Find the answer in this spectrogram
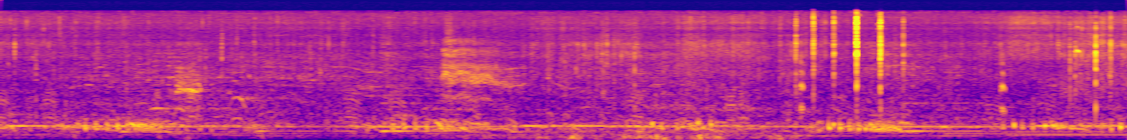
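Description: A flock of feral pigeons cooing, overlapping low repeated coos. There are a few sharp clicks about six seconds in.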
